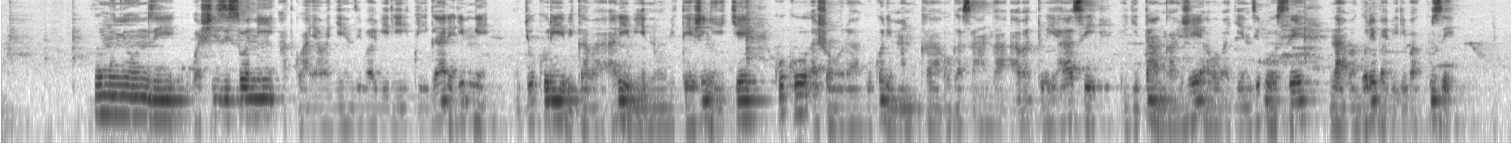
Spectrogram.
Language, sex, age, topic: Kinyarwanda, female, 18-24, finance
